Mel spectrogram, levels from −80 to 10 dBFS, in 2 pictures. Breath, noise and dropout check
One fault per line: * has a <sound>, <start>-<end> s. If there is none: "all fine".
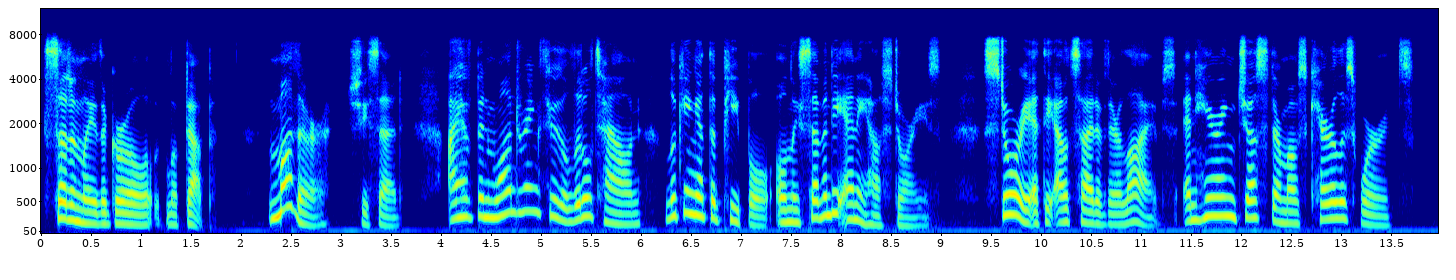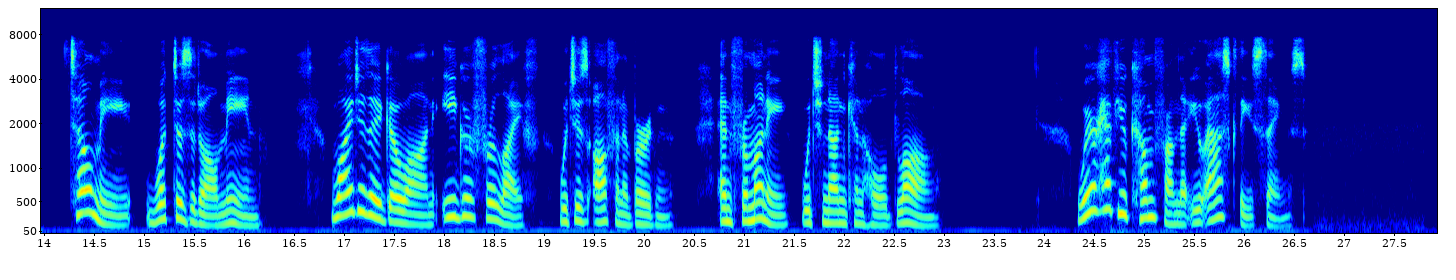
all fine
